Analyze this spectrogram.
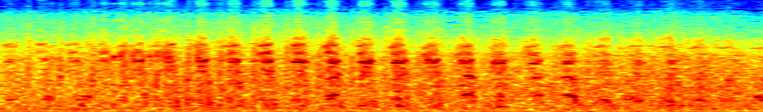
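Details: Andean flamingos in flight give nasal, goose-like honking flight calls in quick succession, about two or three a second, over a steady roar of wind.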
